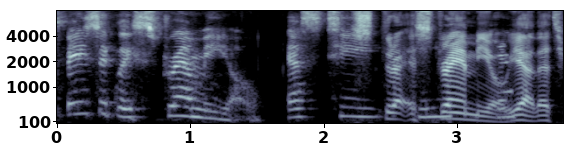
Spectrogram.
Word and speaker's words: Stremio: so it's it's basically stremio st estramio yeah that's right if if you're pronouncing it in spanish it would be straight mio but it's a great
